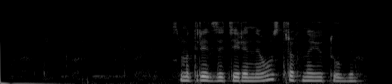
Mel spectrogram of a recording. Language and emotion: Russian, neutral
